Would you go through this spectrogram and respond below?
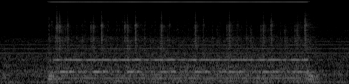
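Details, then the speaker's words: Genmitsu PROVer V2 4030 CNC run from the wireless offline controller: steady electric hum with fixed tones for about 2.5 s, no ticking; the stepper is energised but the axis won't jog, cause unknown. "but it's not moving I don't know why my machine's not moving"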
